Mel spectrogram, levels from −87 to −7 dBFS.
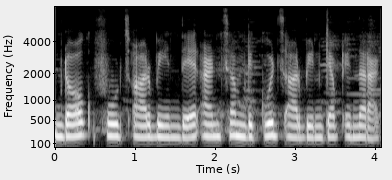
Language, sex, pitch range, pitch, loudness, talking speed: English, female, 195-215 Hz, 205 Hz, -17 LUFS, 205 wpm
